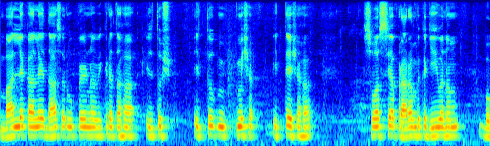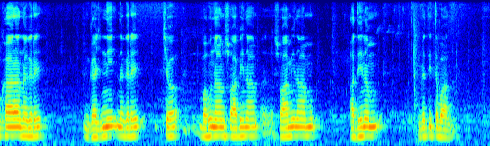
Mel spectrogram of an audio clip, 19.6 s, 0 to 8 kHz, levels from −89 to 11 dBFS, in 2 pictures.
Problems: constant background noise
